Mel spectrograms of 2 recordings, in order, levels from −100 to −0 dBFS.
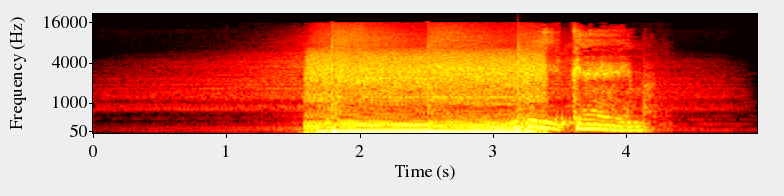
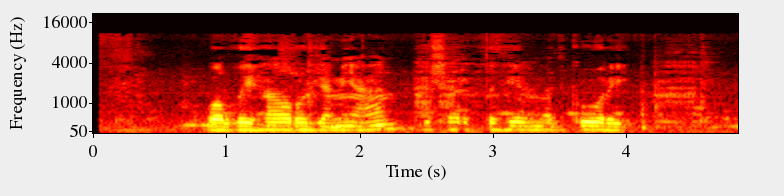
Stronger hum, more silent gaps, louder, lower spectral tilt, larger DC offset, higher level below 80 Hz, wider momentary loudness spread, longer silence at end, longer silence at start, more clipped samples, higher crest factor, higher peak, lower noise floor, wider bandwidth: neither; neither; first, -13 LUFS vs -24 LUFS; second, -4.5 dB/octave vs -7.5 dB/octave; neither; first, -16 dBFS vs -48 dBFS; second, 11 LU vs 21 LU; first, 0.8 s vs 0 s; first, 1.55 s vs 0.2 s; neither; second, 14 dB vs 20 dB; first, 0 dBFS vs -6 dBFS; first, -56 dBFS vs -47 dBFS; first, 16 kHz vs 11 kHz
